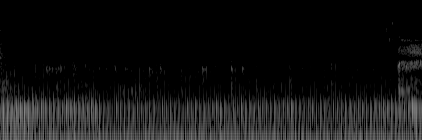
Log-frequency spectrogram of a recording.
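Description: Pause between sentences: a low steady hum under faint room noise.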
